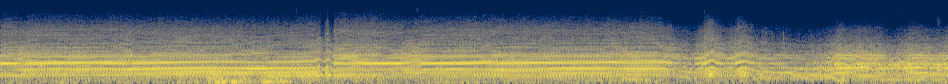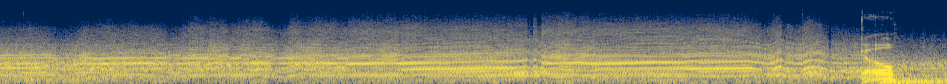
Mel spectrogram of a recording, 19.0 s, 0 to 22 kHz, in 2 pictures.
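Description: A Spyder Evo race car in Forza Motorsport 4 revs and blips its throttle, a loud sustained engine drone rising and falling repeatedly, with a sharp tire squeal near the end.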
